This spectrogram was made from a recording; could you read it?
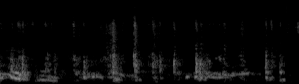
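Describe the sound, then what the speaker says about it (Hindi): Kasuri kamagar pigeons cooing close by, repeated soft throaty coos in an uneven rhythm, fairly quiet with faint background noise. "जे कमगर कबूतर है"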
